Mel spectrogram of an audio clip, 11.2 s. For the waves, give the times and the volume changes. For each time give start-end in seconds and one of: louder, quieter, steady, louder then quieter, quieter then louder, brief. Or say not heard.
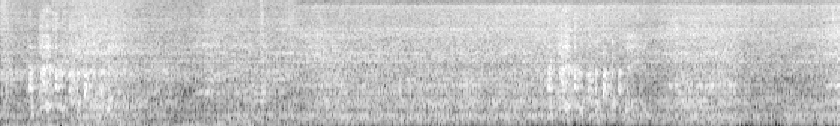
0.0-11.1 steady.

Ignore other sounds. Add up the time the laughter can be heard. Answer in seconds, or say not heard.
3 s.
